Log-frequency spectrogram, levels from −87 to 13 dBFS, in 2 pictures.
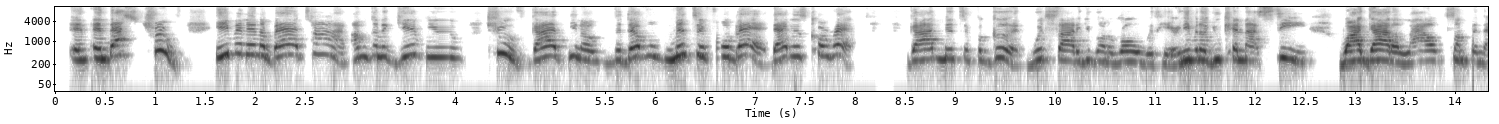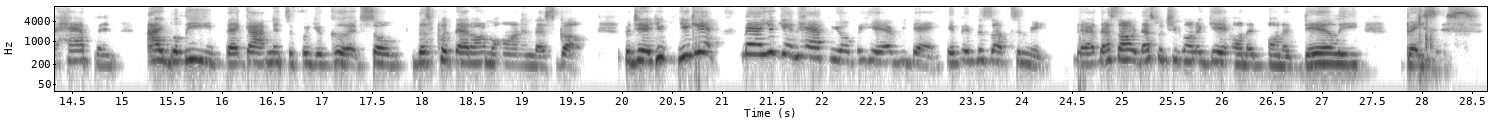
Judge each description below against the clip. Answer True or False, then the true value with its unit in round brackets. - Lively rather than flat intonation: True (6.7 semitones)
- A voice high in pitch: True (265 Hz)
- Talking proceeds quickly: True (215 wpm)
